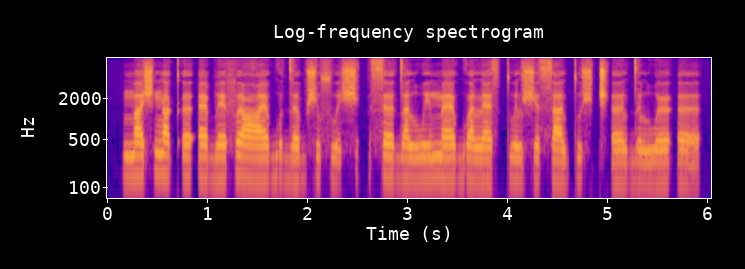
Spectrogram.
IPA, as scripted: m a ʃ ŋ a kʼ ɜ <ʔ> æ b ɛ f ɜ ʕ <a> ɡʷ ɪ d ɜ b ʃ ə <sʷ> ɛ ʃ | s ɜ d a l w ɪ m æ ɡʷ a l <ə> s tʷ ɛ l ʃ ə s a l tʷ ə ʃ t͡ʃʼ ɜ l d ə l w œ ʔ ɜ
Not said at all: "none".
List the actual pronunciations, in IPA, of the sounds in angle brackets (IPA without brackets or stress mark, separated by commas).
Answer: ʔ, æ, sʷ, æ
